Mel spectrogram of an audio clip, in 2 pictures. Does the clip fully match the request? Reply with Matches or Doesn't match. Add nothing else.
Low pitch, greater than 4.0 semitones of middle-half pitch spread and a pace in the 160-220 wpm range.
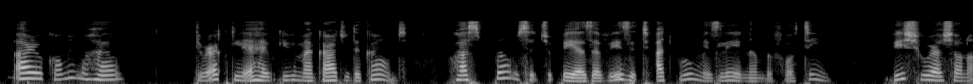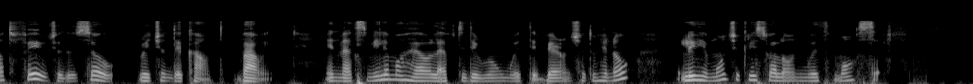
Doesn't match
